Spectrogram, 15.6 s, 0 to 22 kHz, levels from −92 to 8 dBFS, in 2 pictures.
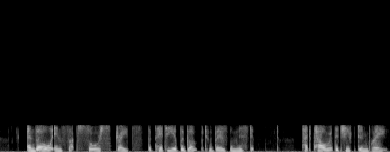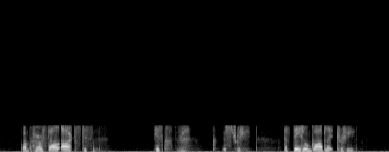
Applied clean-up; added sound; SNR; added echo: neural diffusion model UNIVERSE++.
